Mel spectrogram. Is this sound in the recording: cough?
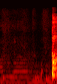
yes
